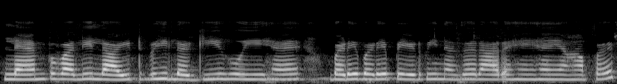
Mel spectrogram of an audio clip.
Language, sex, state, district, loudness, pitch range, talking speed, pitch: Hindi, female, Chhattisgarh, Balrampur, -18 LUFS, 230-245 Hz, 165 wpm, 235 Hz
